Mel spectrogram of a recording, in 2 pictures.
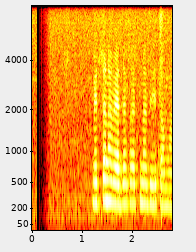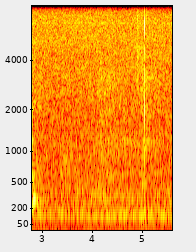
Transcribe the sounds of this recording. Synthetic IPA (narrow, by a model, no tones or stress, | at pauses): met̪ːənəʋæd̪əɡat̪məd̪eːt̪amaj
